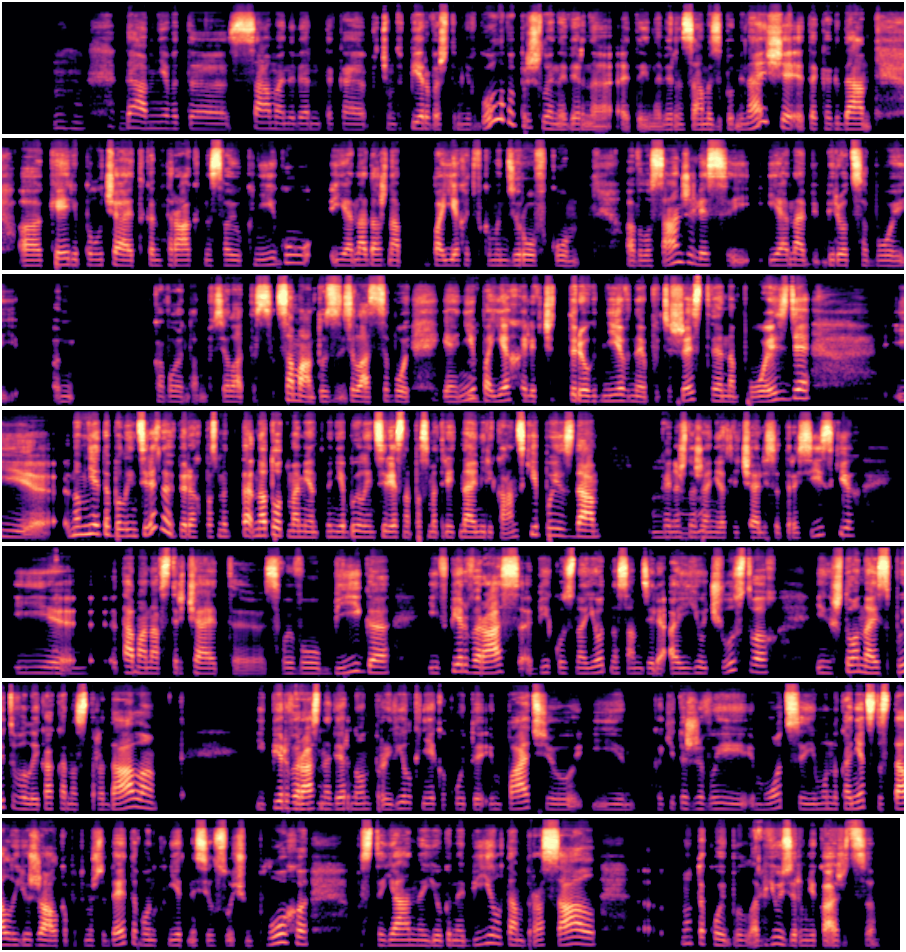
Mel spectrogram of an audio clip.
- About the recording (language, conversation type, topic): Russian, podcast, Какой сериал вы могли бы пересматривать бесконечно?
- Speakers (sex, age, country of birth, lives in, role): female, 40-44, Russia, United States, guest; female, 60-64, Kazakhstan, United States, host
- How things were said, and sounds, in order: tapping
